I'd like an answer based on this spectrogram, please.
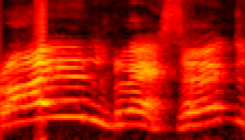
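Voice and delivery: very loud, very high-pitched yell. After failing at first to do the voice, give a yelling Brian Blessed impression. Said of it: "you can only do an impression of Brian Blessed while yelling".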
